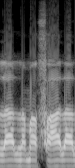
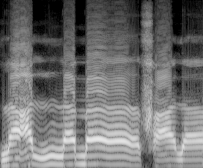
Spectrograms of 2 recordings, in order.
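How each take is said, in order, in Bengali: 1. শেষের দীর্ঘ স্বরধ্বনিগুলো ছোট করে পড়া হয়। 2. শেষের দীর্ঘ স্বরধ্বনিগুলো সুর দিয়ে টেনে পড়া হয়। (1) "লা আল্লামার যে একটা শেষে আলিফ রয়েছে এটা আমরা অনেকে উচ্চারণই করি না" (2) "একটু টান দিয়ে পড়ায়"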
